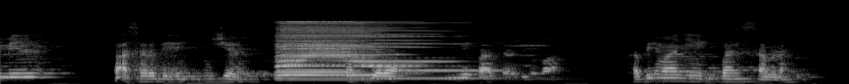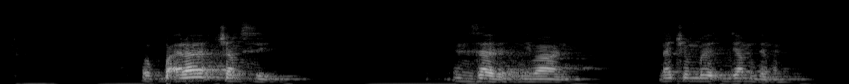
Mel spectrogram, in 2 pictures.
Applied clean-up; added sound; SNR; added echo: classical method WPE with log-MMSE.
